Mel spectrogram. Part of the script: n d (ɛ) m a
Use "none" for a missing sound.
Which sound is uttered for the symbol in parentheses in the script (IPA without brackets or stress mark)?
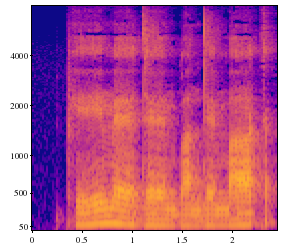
ɛ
